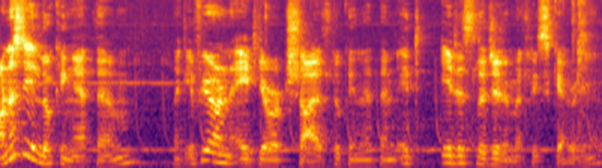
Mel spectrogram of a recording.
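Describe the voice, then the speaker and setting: A man at medium pitch, very fast and with lively intonation, over noticeable background noise. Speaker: speedrunner. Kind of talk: live commentary. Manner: loud.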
